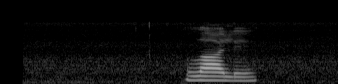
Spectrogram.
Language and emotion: Russian, neutral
